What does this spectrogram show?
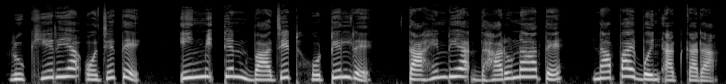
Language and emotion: Santali, fearful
